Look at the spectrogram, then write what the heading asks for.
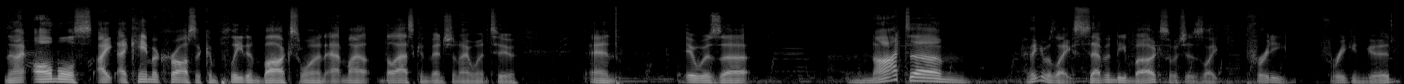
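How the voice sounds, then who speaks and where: A man with a low voice hosts a casual game live stream. He talks in a rambling, halting way, thinking aloud as he goes and using mild, folksy exclamations. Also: animated, a bit bright, faint music behind.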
